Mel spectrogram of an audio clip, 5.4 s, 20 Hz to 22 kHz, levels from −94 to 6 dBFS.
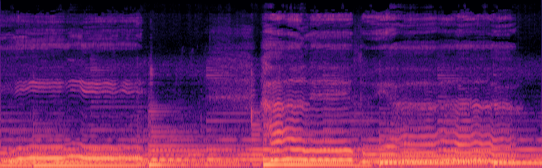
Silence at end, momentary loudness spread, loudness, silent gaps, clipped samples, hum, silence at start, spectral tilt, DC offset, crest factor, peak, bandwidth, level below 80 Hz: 0 s; 8 LU; -19 LUFS; none; under 0.1%; none; 0 s; -9 dB/octave; under 0.1%; 12 dB; -6 dBFS; 16 kHz; -40 dBFS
